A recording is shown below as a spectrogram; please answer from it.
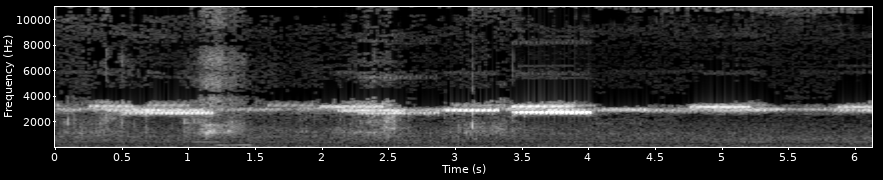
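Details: Night-time garden cricket: a high, shrill trill delivered in roughly one-second bursts with short breaks, steady and repetitive over faint low background noise.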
